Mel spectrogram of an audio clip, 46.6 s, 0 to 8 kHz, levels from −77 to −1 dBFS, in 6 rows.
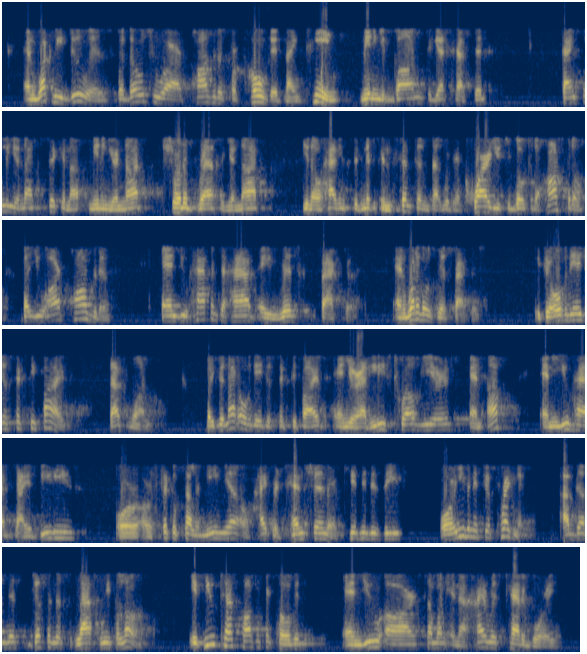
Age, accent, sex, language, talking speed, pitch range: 50-69, American, male, English, 170 wpm, 125-165 Hz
